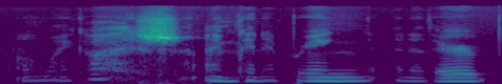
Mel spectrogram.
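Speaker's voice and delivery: hushed, breathless whisper of realization; awed whisper. Retold or imitated. Woman voicing her private shock at being pregnant, whispered. Realizing she is bringing a human.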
